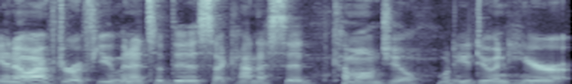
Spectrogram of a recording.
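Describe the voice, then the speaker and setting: A woman speaks in a fairly low voice with a bright, sharp tone. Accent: Texan. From Texas. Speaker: podcast host. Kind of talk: personal storytelling monologue. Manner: casual with frequent fillers and repetitions.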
